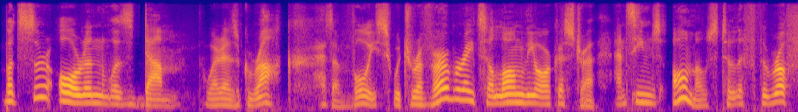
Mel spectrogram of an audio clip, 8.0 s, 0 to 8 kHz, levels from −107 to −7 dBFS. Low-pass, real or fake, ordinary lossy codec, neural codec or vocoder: 7.2 kHz; fake; AAC, 48 kbps; codec, 16 kHz, 1 kbps, X-Codec, HuBERT features, trained on LibriSpeech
